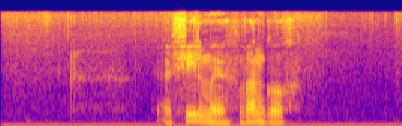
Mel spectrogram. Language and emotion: Russian, neutral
